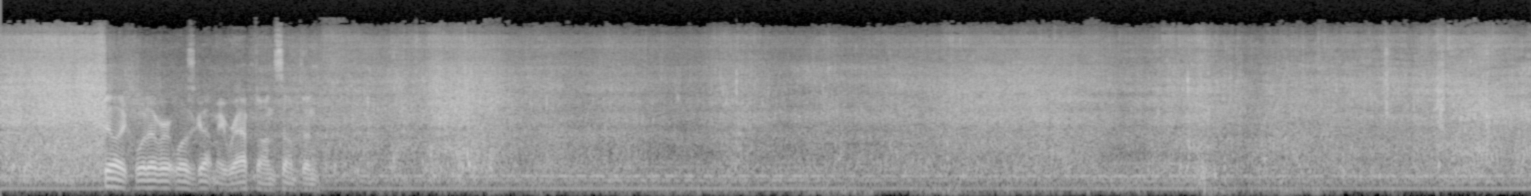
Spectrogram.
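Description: Small waves wash gently onto a shore.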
